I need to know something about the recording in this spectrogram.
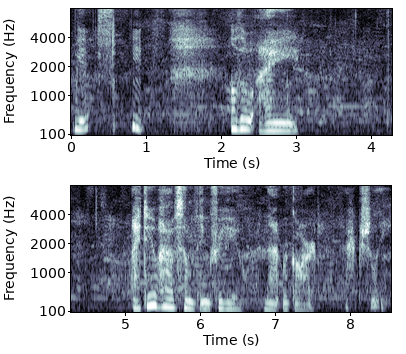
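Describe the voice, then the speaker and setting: A woman acts out an ageless, secretive vampire mermaid woman for an ASMR roleplay, speaking softly and slowly in a guarded whisper. She often stops and restarts her words. Her voice sits over a faint crowd murmur. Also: on the low side, animated. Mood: tender. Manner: soft-spoken, often whispering, halting restarts.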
